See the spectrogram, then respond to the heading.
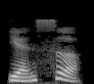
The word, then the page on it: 颜色: yan se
